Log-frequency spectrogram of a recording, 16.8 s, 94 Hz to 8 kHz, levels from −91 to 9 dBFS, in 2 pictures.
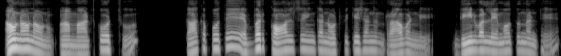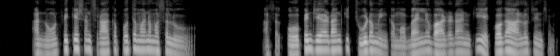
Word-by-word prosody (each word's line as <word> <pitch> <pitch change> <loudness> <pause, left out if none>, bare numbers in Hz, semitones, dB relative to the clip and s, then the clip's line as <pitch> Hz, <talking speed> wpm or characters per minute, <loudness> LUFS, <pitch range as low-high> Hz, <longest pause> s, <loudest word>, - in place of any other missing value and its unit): అవునవునవును. 170 - +8 0.2
ఆ! - - +5 0.2
మార్చుకోవచ్చు. 115 +10 -2 0.9
కాకపోతే 175 +7 -1 0.2
ఎవ్వరి 180 +8 +4
కాల్స్ 155 +3 +3 0.2
ఇంకా 155 0 -5
నోటిఫికేషన్ 150 +3 -6 0.3
రావండి. 115 -3 -2 0.5
దీని 150 +4 +4
వల్లేమవుతుందంటే 140 -6 -3 0.7
ఆ - - +2
నోటిఫికేషన్స్ 165 +7 -2
రాకపోతే 155 +4 -1
మనమసలు 145 -7 -1 1.3
అసలు 110 - -15 0.2
ఓపెన్ 165 +9 +2
జేయడానికి 160 +1 +2
చూడము. 145 +1 +1
ఇంకా 110 0 -9
మొబైల్‌ని 120 +8 -2
వాడడానికి 130 +5 -1
ఎక్కువగా 140 +3 +3
ఆలోచించం. 130 -3 -7
145 Hz, 85 wpm, -25 LUFS, 125-160 Hz, 1.3 s, అవునవునవును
